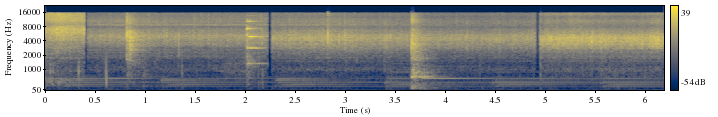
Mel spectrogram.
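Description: Chopped vegetables sizzling in ghee and spices in a hot pot, with a few sharp knocks of the spatula against the pan as they are stirred. The sizzle drops back about half a second in and comes up louder again near the end.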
